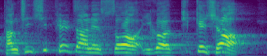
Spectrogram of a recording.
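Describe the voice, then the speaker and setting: A man's voice: high voice, moderate pace, sharp tone, pitched above the performer's own voice. Man doing stern traffic cop, questioning, firm, sermon joke. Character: stern male traffic police officer.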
